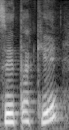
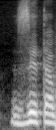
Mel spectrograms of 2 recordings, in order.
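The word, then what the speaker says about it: zeta: X epsilon জেতা English Z অর্থাৎ Italian বর্ণমালার জেতাকে খুব কেয়ারফুলি উচ্চারণ করতে হবে। আমরা দুই মাড়ির দাঁত একত্রিত করে উচ্চারণটি করব, সিম্পলি উচ্চারণ করব না, জেতা বলবো না, বলবো জেতা।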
